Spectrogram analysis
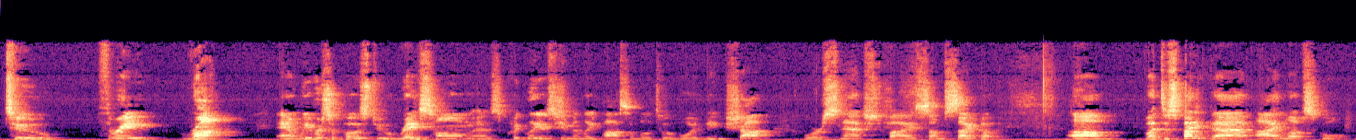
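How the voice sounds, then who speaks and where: A woman from Paterson, New Jersey, loudly telling a personal story on stage to a live audience. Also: sits low, noisy background. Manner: loud. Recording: roomy, distant mic, audible ambience.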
